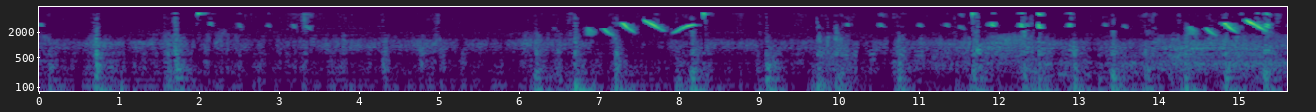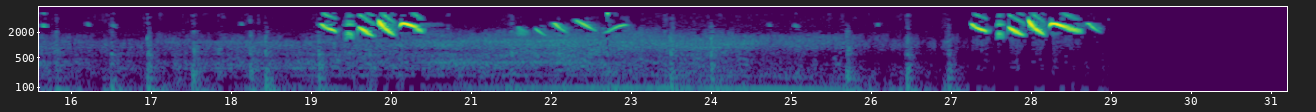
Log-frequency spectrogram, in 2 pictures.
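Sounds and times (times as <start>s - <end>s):
low background rumble: 0.0s - 27.3s
Green-winged saltator singing slurred whistles: 6.8s - 8.4s, 14.3s - 15.8s, 19.1s - 20.5s, 21.5s - 23.1s, 27.2s - 29.0s.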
